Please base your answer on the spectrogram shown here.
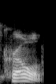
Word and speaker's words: Crowell: last name so it's cruel um pronounced like like bowl yes exactly cruel from uh glen merengi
